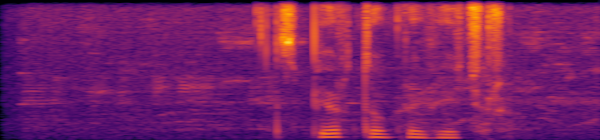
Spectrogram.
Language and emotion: Russian, neutral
